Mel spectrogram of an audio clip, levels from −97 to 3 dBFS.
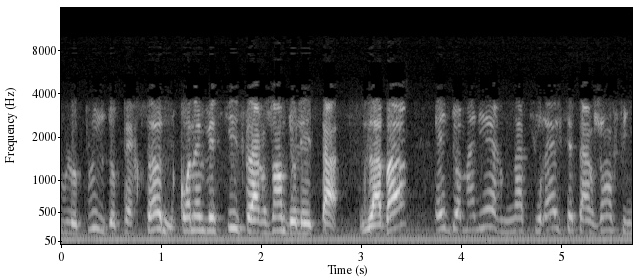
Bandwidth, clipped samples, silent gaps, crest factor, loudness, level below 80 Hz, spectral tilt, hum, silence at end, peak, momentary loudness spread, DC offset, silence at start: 4.9 kHz; under 0.1%; none; 20 dB; -21 LUFS; -40 dBFS; -7.5 dB/octave; none; 0 s; -2 dBFS; 13 LU; under 0.1%; 0 s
